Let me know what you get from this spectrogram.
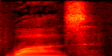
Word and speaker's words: Waze: This week's app is called WAZ, and that is spelled WAZE.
